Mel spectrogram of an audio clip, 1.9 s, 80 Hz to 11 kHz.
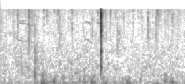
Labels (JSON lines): {"label": "biophony, dolphin", "recorder": "SoundTrap 500"}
